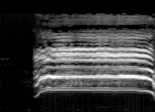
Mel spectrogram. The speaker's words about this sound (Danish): Det er mig. Mm. Det er mig, der øh, skriger min smerte ud.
